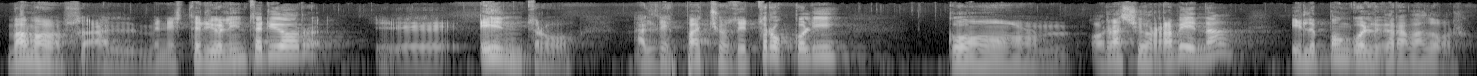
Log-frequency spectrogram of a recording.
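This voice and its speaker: A man's voice: on the high side, very animated, slow pace. A man giving testimony as a dramatic first-person retelling.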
